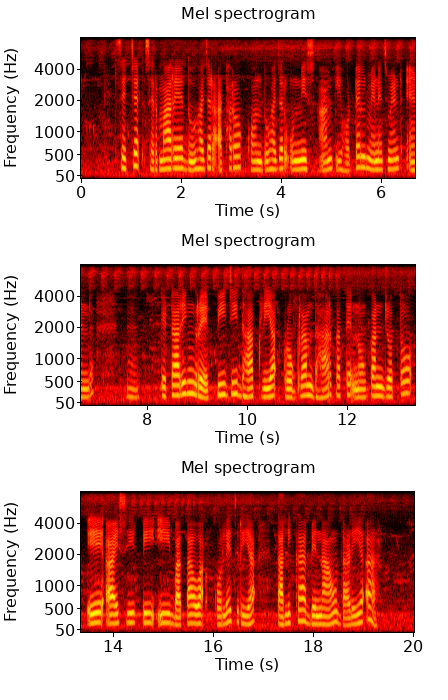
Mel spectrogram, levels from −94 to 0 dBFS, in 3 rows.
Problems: none marked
